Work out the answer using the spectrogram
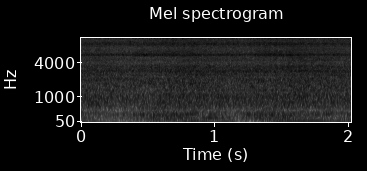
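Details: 1990s 30 hp Evinrude two-stroke outboard idling smoothly and evenly with no stumbling, after carburetor rebuild, spark plug change and roller cam adjustment to cure stalling and rough idle.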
